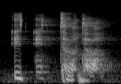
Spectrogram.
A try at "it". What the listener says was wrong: Nhẹ đi một tí, it.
